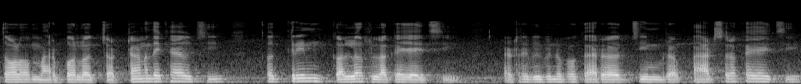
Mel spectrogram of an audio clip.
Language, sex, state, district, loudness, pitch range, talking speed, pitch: Odia, male, Odisha, Malkangiri, -14 LUFS, 110-130 Hz, 110 wpm, 120 Hz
